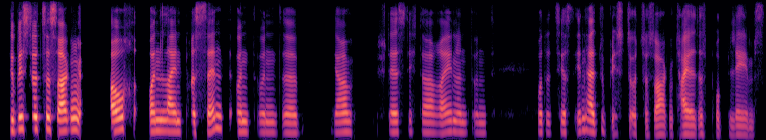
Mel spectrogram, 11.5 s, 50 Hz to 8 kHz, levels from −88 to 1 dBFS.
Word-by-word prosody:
Du 190 - +1
bist 215 +2 +4
sozusagen 205 -2 +6 0.5
auch 190 +5 +6 0.2
online 175 -1 +3
präsent 195 +7 -1 0.2
und 170 -1 -3
und, 165 -1 -9
äh, 155 -1 -3 0.5
ja, 170 +1 -2 0.4
stellst 170 0 -5
dich 175 - -20
da 165 -1 -4
rein 165 +3 -4
und 165 -1 -10
und 160 0 -15 0.7
produzierst 165 0 -9
Inhalt. 175 -1 0
Du - - -15
bist 145 -3 -13
sozusagen 130 -1 -6
Teil 140 0 -1
des 145 0 -12
Problems. 130 -2 -12
165 Hz, 125 wpm, -25 LUFS, 155-180 Hz, 0.7 s, sozusagen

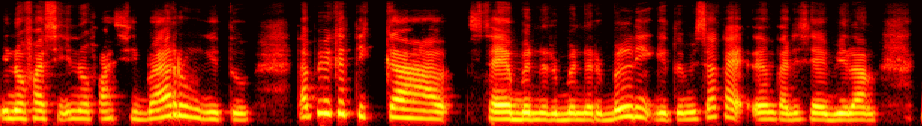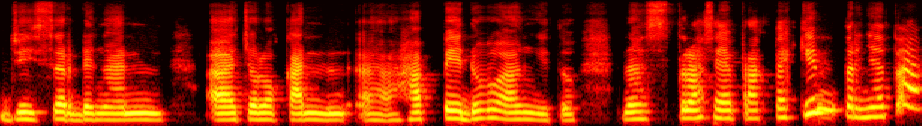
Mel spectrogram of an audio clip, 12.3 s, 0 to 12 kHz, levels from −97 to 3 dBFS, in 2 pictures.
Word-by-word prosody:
inovasi-inovasi 200 -1 -2
baru, 265 +5 +1
gitu. 180 -2 -3 0.3
Tapi 335 +7 +2
ketika, 250 - 0 0.2
saya 190 -2 +5
bener-bener 175 -1 +2
beli 245 +7 +2
gitu, 180 0 0
misal 195 +7 -3
kayak 235 -3 -3
yang 185 0 +1
tadi 175 0 -2
saya 180 -2 +1
bilang, 175 0 +2 0.3
juicer 185 +2 +1
dengan, 175 0 +2 0.3
eee, 175 0 +5
colokan, 175 -2 +2
eee, 160 -3 -7
HP 190 0 -2 0.2
doang, 195 -3 0
gitu, 160 0 -7 0.3
nah, 190 +1 0
setelah 215 +3 0
saya 215 -2 0
praktekin 235 - 0
ternyata 255 - -1
190 Hz, 135 wpm, -23 LUFS, 175-220 Hz, 0.3 s, saya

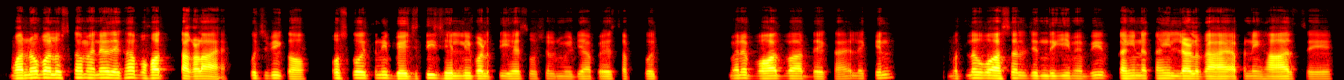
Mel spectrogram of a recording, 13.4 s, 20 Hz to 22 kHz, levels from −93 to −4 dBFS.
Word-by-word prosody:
मनोबल 155 +3 +5
उसका 155 +2 0
मैंने 155 0 +2
देखा 155 +3 +2
बहुत 145 +1 +4
तगड़ा 120 -2 +5
है, 100 - -13 0.2
कुछ 135 -1 -8
भी 140 +1 -3
कहो 105 -4 -2 0.3
उसको 150 +3 0
इतनी 145 +1 -4
बेइज्जती 125 +2 0
झेलनी 130 -1 -1
पड़ती 120 -1 -2
है 120 0 -1
सोशल 115 +1 -15
मीडिया 115 0 -8
पे 115 0 -5
सब 110 0 -12 0.2
कुछ। 115 -1 -6 0.7
मैंने 135 +2 -1
बहुत 125 0 +3
बार 120 -1 +1
देखा 110 -1 -7
है 115 - -9
लेकिन 140 +5 -9 0.6
मतलब 135 +4 -3
वो 140 - +4
असल 135 +1 +3
जिंदगी 130 0 -4
में 120 -2 -9
भी 140 +4 -5 0.2
कहीं 130 +1 +2
न 130 - -2
कहीं 130 0 -2
लड़ 120 0 +6
रहा 115 -1 +3
है 115 - +3
अपनी 115 +1 -4
हार 110 0 +3
से 110 0 -9
125 Hz, 185 wpm, -24 LUFS, 115-140 Hz, 0.7 s, लड़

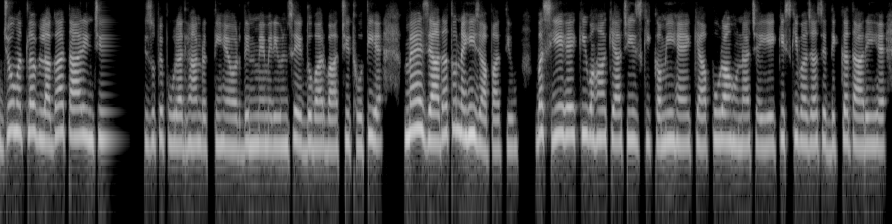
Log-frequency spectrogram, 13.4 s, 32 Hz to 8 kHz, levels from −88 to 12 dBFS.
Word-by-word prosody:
जो 290 +8 -1
मतलब 300 -1 +2
लगातार 270 +2 +2
इन 265 -2 +3
चीज़ों 255 -1 -7
पर 260 - -1
पूरा 230 -1 -2
ध्यान 225 +1 -2
रखती 230 +2 -5
हैं 220 - -2
और 215 -1 -3
दिन 225 +2 -1
में 230 0 -1
मेरी 225 0 -3
उनसे 225 +3 -1
1-2 230 +1 -2
बार 220 -1 -1
बातचीत 210 +4 -3
होती 225 +5 -1
है, 245 -2 0 0.4
मैं 320 +4 +7
ज़्यादा 245 +2 +4
तो 330 +3 -3
नहीं 285 -2 +7
जा 220 -3 0
पाती 210 +1 -5
हूँ, 215 0 -7 0.3
बस 295 -2 +1
ये 280 +2 +4
है 285 - +4
कि 290 0 +2
वहाँ 265 -1 +1
क्या 245 -2 -1
चीज़ 250 -2 -3
की 245 - -6
कमी 240 +1 +1
है, 230 -1 -1
क्या 220 -3 -1
पूरा 250 -1 +1
होना 230 -1 -1
चाहिए, 225 -1 -4
किसकी 260 +1 -2
वज़ह 235 -1 -2
से 245 0 -4
दिक्कत 225 +3 -4
आ 220 -1 +3
रही 225 +1 -3
है, 220 - -1
240 Hz, 215 wpm, -20 LUFS, 225-260 Hz, 0.4 s, मैं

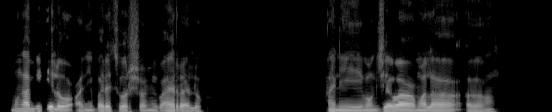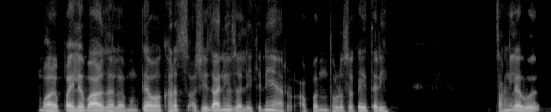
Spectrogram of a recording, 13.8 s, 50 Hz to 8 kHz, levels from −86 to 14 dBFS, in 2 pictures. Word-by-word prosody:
मग 150 -1 -6
आम्ही 150 +1 0
गेलो 125 -6 +3
आणि 105 +1 -7
बरेच 120 +4 -2
वर्ष 110 -1 -4
आम्ही 105 0 -7
बाहेर 100 +3 -2
राहिलो. 90 +1 -3 1.6
आणि 105 0 -2
मग 105 0 -4
जेव्हा 110 +1 +4
आम्हाला 105 0 -1 0.4
अ 95 -2 -7 1.3
बाळ, 100 +1 +6
पहिलं 105 +2 +5
बाळ 105 +1 +9
झालं 95 -3 0
मग 95 +1 -7
तेव्हा 110 +2 +5
खरंच 130 +2 -3
अशी 115 +2 -3
जाणीव 110 +3 +5
झाली 95 -4 -2
की - - -7
नाही 125 0 0
यार 100 -4 -4 0.2
आपण 110 0 -5
थोडंसं 105 0 -4
काहीतरी 110 +5 0 1.4
चांगल्यावर. 120 +5 +1
105 Hz, 135 wpm, -24 LUFS, 105-115 Hz, 1.6 s, बाळ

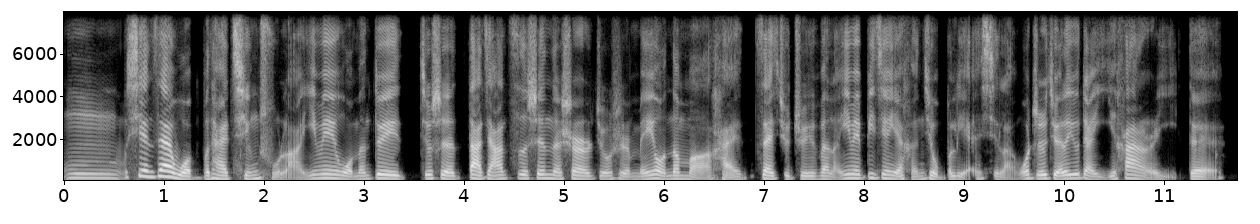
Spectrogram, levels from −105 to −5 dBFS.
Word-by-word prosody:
嗯， 195 -1 -5
现 270 +2 +2
在 260 0 +8
我 155 -9 +5
不 195 -2 -5
太 160 -4 +2
清 165 +2 -1
楚 195 - -6
了， - - -4
因 170 +5 -5
为 190 -1 +2
我 150 -5 +1
们 145 +3 -5
对 170 -5 +3
就 175 - -1
是 170 -4 +3
大 - - +8
家 155 +1 +2
自 180 +1 -3
身 185 +1 0
的 165 -3 0
事 170 - -1
儿 145 -2 +3
就 150 -1 -4
是 140 -3 -4
没 140 +3 -3
有 175 -4 +3
那 155 +1 0
么 150 -3 -1
还 130 - -3
再 170 - +2
去 150 -2 -7
追 145 -1 -3
问 145 -1 -2
了。 130 - -8
因 185 +3 0
为 185 - +2
毕 200 +1 -5
竟 185 -2 0
也 140 - +1
很 140 -1 -7
久 - - -1
不 - - -11
联 145 +2 -6
系 - - -3
了， - - -8
我 175 - 0
只 170 -2 -3
是 175 - +4
觉 165 - +2
得 170 - +4
有 185 - +2
点 185 -6 +1
儿 - - -2
遗 135 +3 -7
憾 185 +1 +3
而 150 - -3
已， - - -15
对。 140 +9 -1
170 Hz, 300 characters per minute, -25 LUFS, 150-185 Hz, -, 在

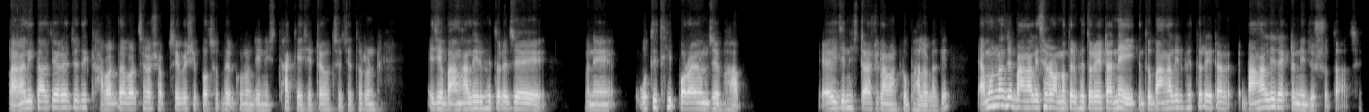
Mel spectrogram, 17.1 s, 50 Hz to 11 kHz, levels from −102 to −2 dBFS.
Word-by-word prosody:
বাঙালি 130 +8 +4
কালচারে 155 +1 +2
যদি 155 +1 -2
খাবার-দাবার 125 +2 +1
ছাড়া 135 -1 -2
সবচেয়ে 125 0 -3
বেশি 130 - -7
পছন্দের 120 +1 -2
কোনো 120 -1 -3
জিনিস 110 -1 -5
থাকে 145 -3 -1
সেটা 115 0 -4
হচ্ছে 115 0 -9
যে 115 - -5
ধরুন 120 -2 -3 0.7
এই - - -1
যে 135 - +4
বাঙালির 130 +4 +2
ভেতরে 140 -1 0
যে 135 - +5 0.8
মানে 110 0 -2 0.6
অতিথিপরায়ণ 140 -4 +1
যে 130 - +3
ভাব 110 - -1 1.1
এই 140 - +3
জিনিসটা 150 0 -1
আসলে 125 -1 -3
আমার 120 0 0
খুব - - -2
ভালো 105 -1 +1
লাগে। 100 - -5 0.5
এমন 175 +4 +4
না 205 - +5
যে - - +4
বাঙালি 150 +1 +4
ছাড়া 160 -1 +4
অন্যদের 145 +1 +2
ভেতরে 140 0 +3
এটা 140 +1 +4
নেই 135 -5 +4
কিন্তু 130 - -2
বাঙালির 145 +3 +2
ভেতরে 155 +1 -2
এটার 140 - +1 0.3
বাঙালির 155 +7 +4
একটা 160 -4 -5
নিজস্বতা 105 -2 -5
আছে। - - -28
135 Hz, 170 wpm, -23 LUFS, 120-150 Hz, 1.1 s, যে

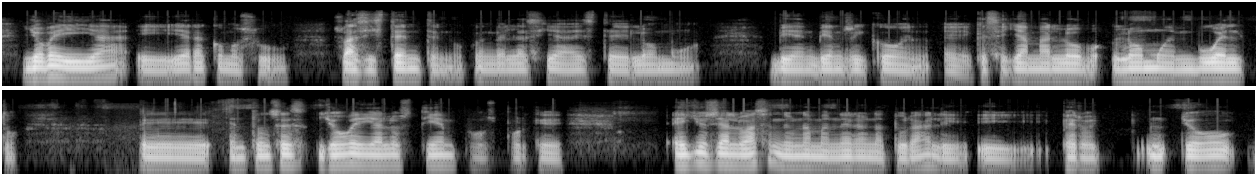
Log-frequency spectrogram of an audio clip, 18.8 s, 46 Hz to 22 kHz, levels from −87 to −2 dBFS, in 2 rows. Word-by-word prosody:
yo 95 +2 +6
veía 100 0 +5
y 75 +1 -1
era 85 +1 0
como 80 -3 -5
su - - -8 0.3
su - - +2
asistente, 85 +1 +2
¿no?, - - -9
cuando 80 0 -4
él 80 +1 -2
hacía, 80 0 -3
este, 80 -1 -4
lomo 80 +1 -5 0.5
bien 80 -3 0
bien 85 -1 +1
rico 80 -1 -1
en - - -7
eh, 70 -6 -5
que - - -5
se - - -5
llama 85 -1 +2
lobo 85 -1 +1
lomo 90 +2 +3
envuelto, 85 +1 +3 0.9
eh, 80 -1 +1
entonces, 90 +4 0
yo 100 +1 +3
veía 100 -2 +4
los 100 -1 -3
tiempos 95 -5 -5
porque, 75 -2 -7 0.8
ellos 100 +1 +3
ya 105 -1 +5
lo 100 0 +3
hacen 110 +2 -2
de 95 - +1
una 90 0 +1
manera 85 0 0
natural 85 +3 -2
y 75 0 -5
y 75 -1 -4 0.2
pero, 85 -2 -1 0.4
mm, 90 -1 +1
yo 90 -1 +2
85 Hz, 145 wpm, -23 LUFS, 80-95 Hz, 0.9 s, yo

